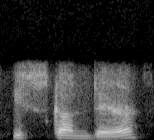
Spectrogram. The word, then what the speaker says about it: Iskander: Many experts said at the time that those missiles bore a strong resemblance to the Russian-designed Iskander, which means Alexander, that's the way they pronounce it in Russian, a short-range nuclear-capable ballistic missile that has been in the Russian arsenal for more than a decade.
